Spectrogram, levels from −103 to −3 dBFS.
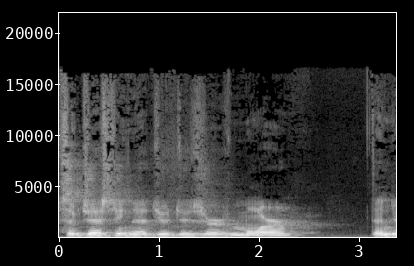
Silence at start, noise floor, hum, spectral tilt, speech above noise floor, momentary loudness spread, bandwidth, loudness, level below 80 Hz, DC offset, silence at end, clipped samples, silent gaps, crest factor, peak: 0 s; -58 dBFS; none; -6.5 dB/octave; 41 dB; 6 LU; 16.5 kHz; -18 LUFS; -72 dBFS; under 0.1%; 0 s; under 0.1%; none; 16 dB; -2 dBFS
